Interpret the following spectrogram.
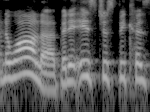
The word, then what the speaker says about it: Nuala: you wouldn't think it with a name like nawala but it is just because there's yeah in ireland it's kind of semi-common but it's always pronounced noodle there you go wow that's uh that's amazing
